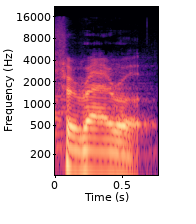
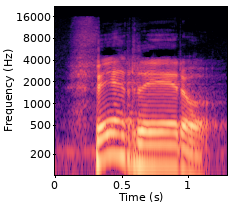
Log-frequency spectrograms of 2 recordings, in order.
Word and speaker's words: Ferrero: number two which is ferrero ferrero it's not ferraro it's ferrero ferrero ferrero ferrero and this is the brand under which you discover products like nutella nutella ferrero rocher ferrero rocher kinder then we have prada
